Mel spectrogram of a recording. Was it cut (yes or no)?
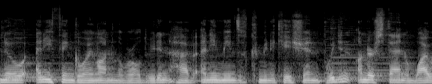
yes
